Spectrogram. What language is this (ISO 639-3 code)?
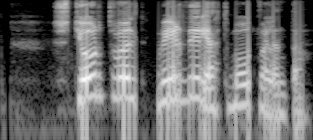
isl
